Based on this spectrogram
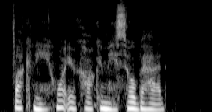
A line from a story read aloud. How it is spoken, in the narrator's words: with him gasping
